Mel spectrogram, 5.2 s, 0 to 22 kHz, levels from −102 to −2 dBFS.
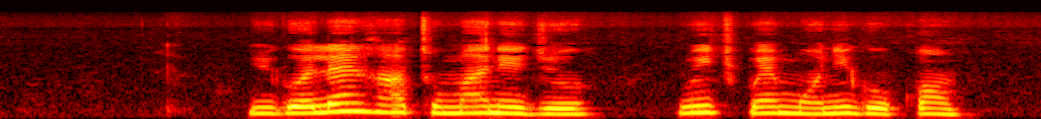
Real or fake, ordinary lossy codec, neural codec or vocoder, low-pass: real; AAC, 64 kbps; none; 14.4 kHz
